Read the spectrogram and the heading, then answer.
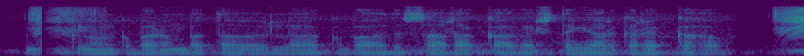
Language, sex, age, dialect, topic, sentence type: Maithili, male, 25-30, Angika, banking, question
